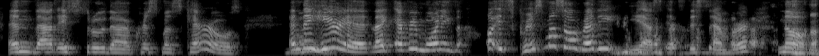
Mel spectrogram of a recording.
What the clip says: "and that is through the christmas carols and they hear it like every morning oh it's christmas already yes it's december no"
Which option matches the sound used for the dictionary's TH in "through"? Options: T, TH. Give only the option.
TH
